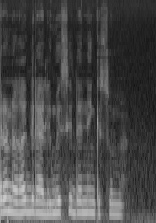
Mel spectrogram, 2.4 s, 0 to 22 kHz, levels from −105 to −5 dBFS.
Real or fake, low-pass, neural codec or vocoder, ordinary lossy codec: real; none; none; none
